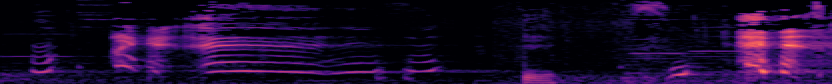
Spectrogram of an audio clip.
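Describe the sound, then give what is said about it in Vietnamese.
A little boy, a young novice at a Buddhist temple, crying in long drawn-out wails with wavering pitch, broken by short whimpers and sobs. “Nè con, thôi, thôi mà, đừng khóc vậy mất hết tinh thần chiến đấu bây giờ.”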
